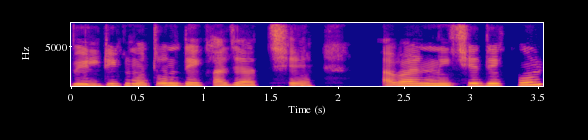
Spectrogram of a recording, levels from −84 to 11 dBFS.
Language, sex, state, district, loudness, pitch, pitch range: Bengali, female, West Bengal, North 24 Parganas, -19 LUFS, 200 Hz, 175-225 Hz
